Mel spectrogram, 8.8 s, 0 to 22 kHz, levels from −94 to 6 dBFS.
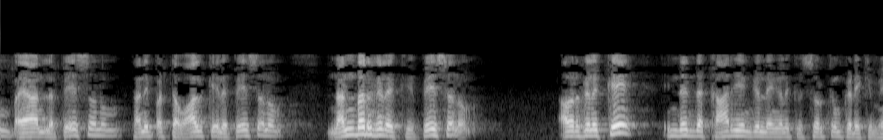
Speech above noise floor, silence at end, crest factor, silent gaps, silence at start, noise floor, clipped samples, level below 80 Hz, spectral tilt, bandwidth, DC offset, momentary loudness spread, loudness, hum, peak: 51 dB; 0 s; 18 dB; none; 0 s; -69 dBFS; under 0.1%; -56 dBFS; -11.5 dB/octave; 4.6 kHz; under 0.1%; 13 LU; -19 LUFS; none; 0 dBFS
